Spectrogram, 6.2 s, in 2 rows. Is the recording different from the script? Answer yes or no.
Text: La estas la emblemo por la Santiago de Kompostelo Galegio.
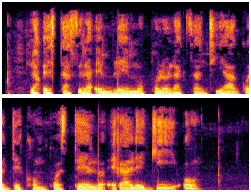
no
